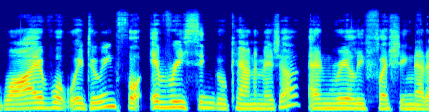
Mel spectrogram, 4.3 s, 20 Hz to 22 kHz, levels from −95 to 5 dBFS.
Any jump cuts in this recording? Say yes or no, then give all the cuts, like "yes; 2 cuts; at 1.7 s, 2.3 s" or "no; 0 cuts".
no; 0 cuts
